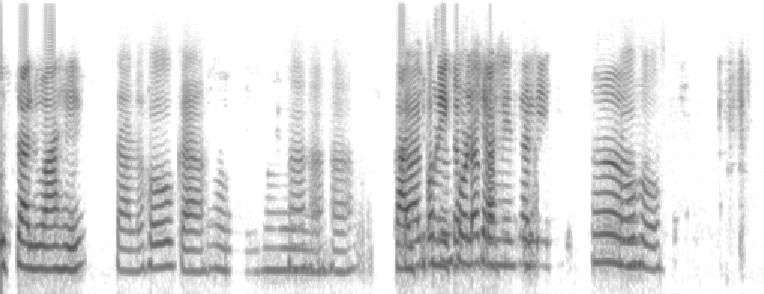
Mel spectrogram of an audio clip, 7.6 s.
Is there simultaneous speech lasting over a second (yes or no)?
yes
